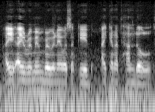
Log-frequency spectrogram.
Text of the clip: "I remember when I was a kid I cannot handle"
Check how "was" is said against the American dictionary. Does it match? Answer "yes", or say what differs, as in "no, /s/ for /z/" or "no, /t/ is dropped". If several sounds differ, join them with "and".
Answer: no, /s/ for /z/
